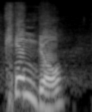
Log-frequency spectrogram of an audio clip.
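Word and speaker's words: Chendall: It's C-H-E-N-D-A-L-L, Kendall. It's pronounced Kendall.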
